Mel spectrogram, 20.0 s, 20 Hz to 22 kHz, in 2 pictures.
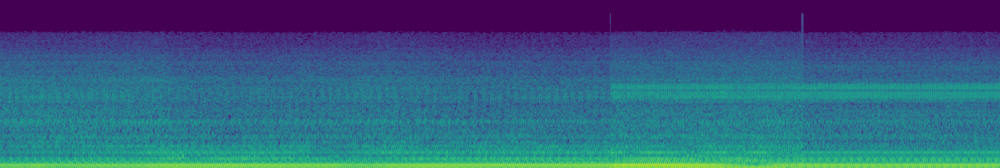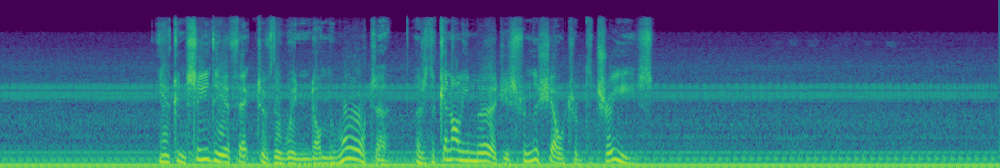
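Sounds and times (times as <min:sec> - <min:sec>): boat diesel engine throbbing: 0:00.0 - 0:20.0
steady high hum: 0:00.0 - 0:20.0.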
